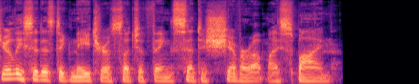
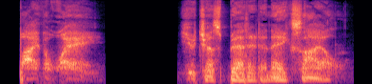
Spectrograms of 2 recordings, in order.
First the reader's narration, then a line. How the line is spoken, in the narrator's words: whisper gently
